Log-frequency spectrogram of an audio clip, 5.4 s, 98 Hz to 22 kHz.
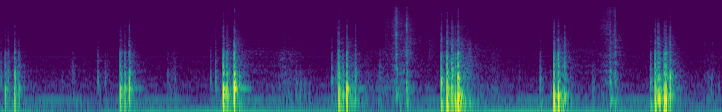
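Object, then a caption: Large printed cardboard box. Fingertips tap and scratch the top surface of a large, hollow, printed cardboard PS4 box. Quiet, dull, hollow-sounding taps land at an irregular, unhurried pace, each dying away almost instantly, with soft scratchy brushing between them. A steady low hum sits underneath throughout.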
